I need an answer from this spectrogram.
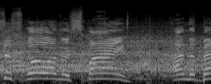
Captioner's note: crowd cheering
